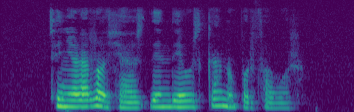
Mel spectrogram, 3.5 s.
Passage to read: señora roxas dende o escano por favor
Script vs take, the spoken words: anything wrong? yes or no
no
